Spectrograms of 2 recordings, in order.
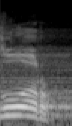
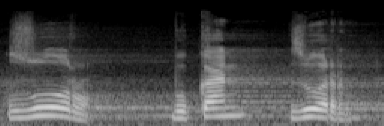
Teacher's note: Maka ra ini dibaca tebal. Cara bacanya yaitu posisi pangkal lidah juga terangkat ke langit. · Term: tafkhim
